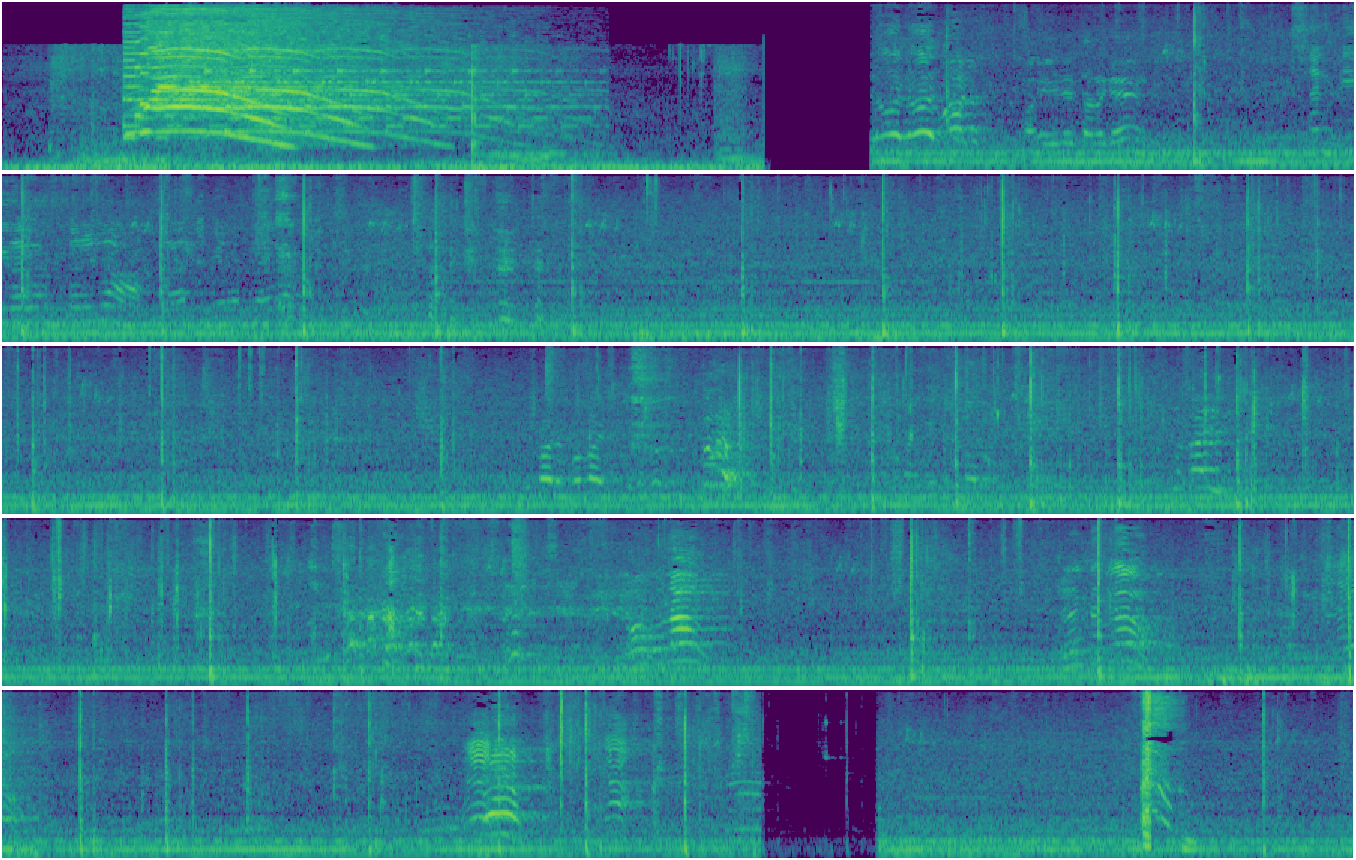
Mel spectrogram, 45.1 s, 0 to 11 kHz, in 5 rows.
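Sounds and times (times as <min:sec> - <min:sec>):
players' voices and shouts: 0:00.8 - 0:03.1, 0:38.9 - 0:41.1
steady low hum: 0:05.8 - 0:41.2, 0:41.9 - 0:45.0
basketball bouncing on hard court: 0:14.8 - 0:20.2, 0:22.9 - 0:27.8, 0:33.0 - 0:33.6, 0:35.2 - 0:38.7.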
